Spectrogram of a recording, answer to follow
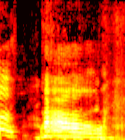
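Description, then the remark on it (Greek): A cat meows twice: a short falling mew, then after a brief pause a longer, drawn-out meow that sags in pitch at the end. No one speaks. “Ρε φίλε, γιατί όλα έχουν μια γάτα μέσα. Όλα έχουν μια γάτα.”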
